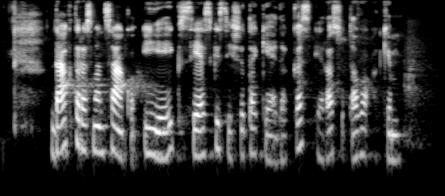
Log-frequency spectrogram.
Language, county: Lithuanian, Klaipėda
